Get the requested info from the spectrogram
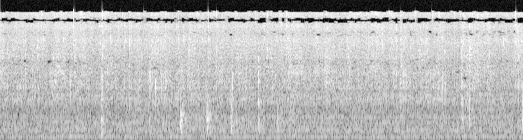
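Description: Canned tuna with garlic and bird's eye chillies sizzling in oil in a dark nonstick pan, stirred with a wooden spatula that gives short taps and scrapes against the pan now and then. The tuna is being fried until it turns a little dry.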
